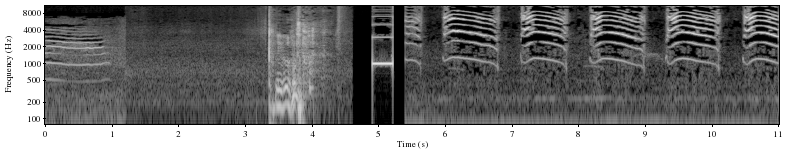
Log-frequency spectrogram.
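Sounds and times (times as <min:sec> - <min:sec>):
kitten meowing: 0:05.4 - 0:11.0.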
